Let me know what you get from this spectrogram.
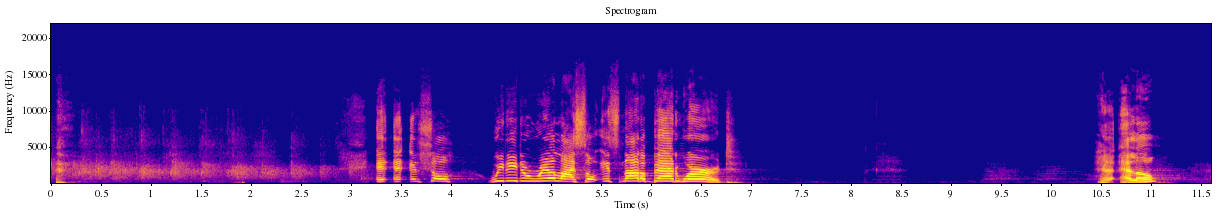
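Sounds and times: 
audience applause: 0.0s - 3.3s
speech: 3.2s - 6.9s, 10.5s - 11.2s.

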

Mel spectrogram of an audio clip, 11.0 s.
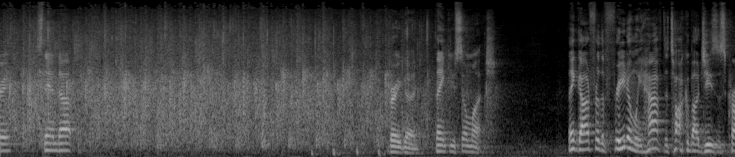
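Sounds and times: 
speech: 0.0s - 1.3s, 5.8s - 7.5s, 8.5s - 11.0s
audience applause for military veterans: 0.0s - 7.2s.

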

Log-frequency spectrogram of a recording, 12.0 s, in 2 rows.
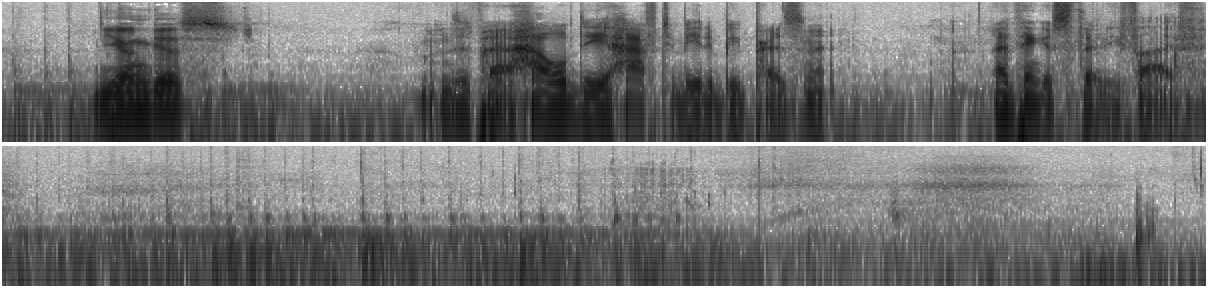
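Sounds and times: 
fast typing on a computer keyboard: 0.0s - 1.5s, 3.4s - 9.8s
speech: 0.5s - 1.3s, 2.1s - 4.3s, 5.0s - 6.2s.

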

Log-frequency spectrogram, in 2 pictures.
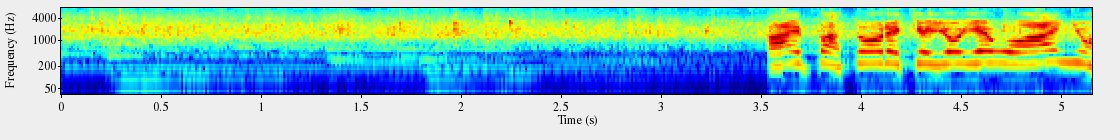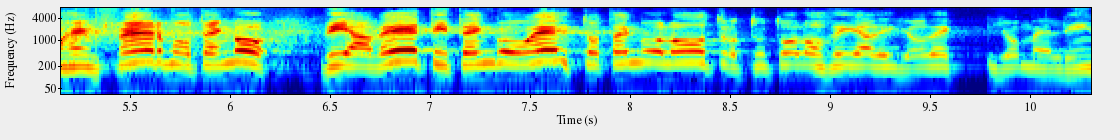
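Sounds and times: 
loud applause from audience: 0.0s - 6.4s
speech: 3.5s - 10.2s.

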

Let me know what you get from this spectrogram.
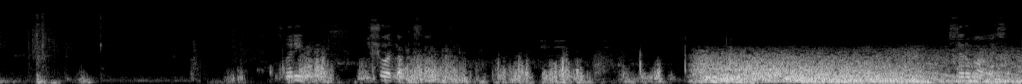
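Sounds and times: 
speech: 2.9s - 4.7s
missile explosion: 6.9s - 10.2s.

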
